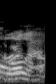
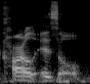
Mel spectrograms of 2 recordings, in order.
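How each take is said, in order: First: The name ends with a 'lyle' sound. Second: The name ends with an 'izzle' sound. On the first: The speaker calls it right. "I realized it was actually Carlisle" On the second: The speaker calls it wrong. "I read Carlisle as Carl Izzle"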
